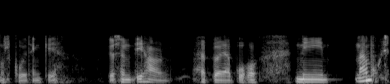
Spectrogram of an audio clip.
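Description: Throughout, the speech carries the iLBC codec's narrowband character. Nothing appears above 4 kHz, so a spectrogram shows a hard ceiling with empty space above it. The voice sounds clear but rough and slightly synthetic, and the damage is plainly audible. The framing fits iLBC's 30 ms mode at about 13.3 kbps.

At 1.32 s, between "kuitenkin jos se" and "ihan höpöjä puhu", lost iLBC frames leave a gap of about 30 ms, which fits a single dropped frame. The decoder fills it by repeating the last pitch cycle mixed with noise, heard as a brief held, buzzy vowel. On the waveform this shows as a short run of similar, repeated periodic cycles. Because each frame decodes independently, normal speech returns immediately afterward.

At 3.66 s, the microphone volume is stepped up by about 8 dB in a single jump. The call software judged the input too quiet and raised the device gain. Voice and background get louder together, and the waveform envelope widens abruptly at that point.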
